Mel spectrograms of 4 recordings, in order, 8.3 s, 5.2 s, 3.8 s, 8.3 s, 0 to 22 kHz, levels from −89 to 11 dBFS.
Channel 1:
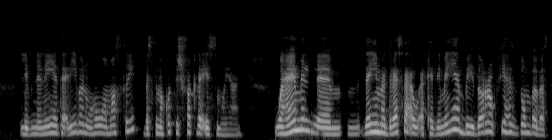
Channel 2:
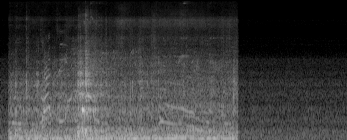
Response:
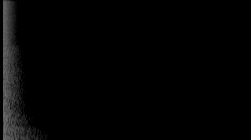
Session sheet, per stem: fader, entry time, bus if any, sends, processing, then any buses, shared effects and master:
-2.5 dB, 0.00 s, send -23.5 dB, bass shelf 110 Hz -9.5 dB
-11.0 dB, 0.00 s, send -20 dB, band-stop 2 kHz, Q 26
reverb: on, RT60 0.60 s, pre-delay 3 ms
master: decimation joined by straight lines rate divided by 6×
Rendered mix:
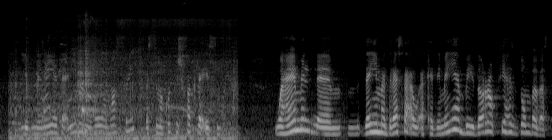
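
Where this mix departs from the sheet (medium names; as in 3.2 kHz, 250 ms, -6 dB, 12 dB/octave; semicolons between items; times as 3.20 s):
stem 2 -11.0 dB -> -17.0 dB; master: missing decimation joined by straight lines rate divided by 6×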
